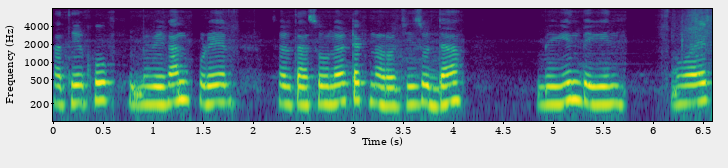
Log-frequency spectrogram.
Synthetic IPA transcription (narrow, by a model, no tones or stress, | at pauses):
kʰat̪iːɾkʰuːpbibeɡanpuɽeɾ | səɾt̪asoləɾʈeknɔlɔd͡ʑis̬ud̪ʱːa | bʱeɡiːnbʱeɡiːn | ʋəjk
